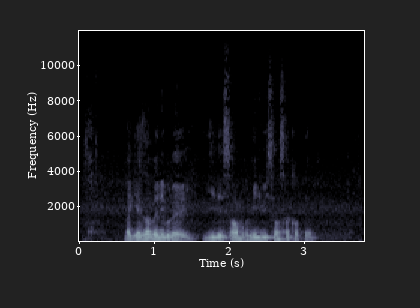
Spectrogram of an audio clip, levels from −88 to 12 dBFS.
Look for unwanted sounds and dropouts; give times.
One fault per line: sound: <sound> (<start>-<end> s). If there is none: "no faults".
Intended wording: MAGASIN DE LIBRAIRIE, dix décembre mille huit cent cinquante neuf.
no faults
